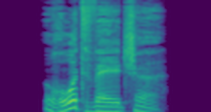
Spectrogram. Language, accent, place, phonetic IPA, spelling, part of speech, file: German, Germany, Berlin, [ˈʁoːtvɛlʃə], rotwelsche, adjective, De-rotwelsche.ogg
- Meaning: inflection of rotwelsch: 1. strong/mixed nominative/accusative feminine singular 2. strong nominative/accusative plural 3. weak nominative all-gender singular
